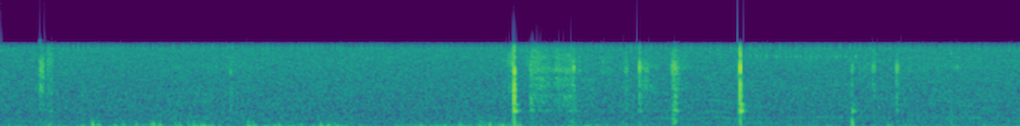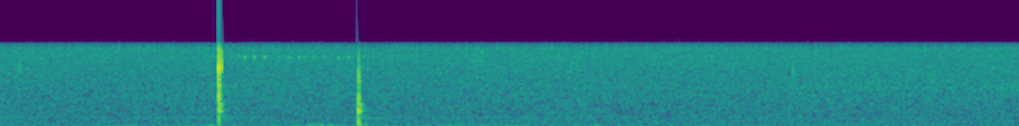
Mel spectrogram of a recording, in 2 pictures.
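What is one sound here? A dog sniffs at the grass.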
